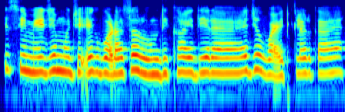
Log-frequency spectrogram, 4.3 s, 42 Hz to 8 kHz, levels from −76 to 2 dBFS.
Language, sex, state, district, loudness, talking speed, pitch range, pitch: Hindi, female, Punjab, Fazilka, -16 LUFS, 235 wpm, 260-280 Hz, 270 Hz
